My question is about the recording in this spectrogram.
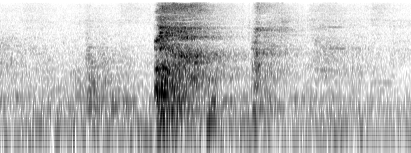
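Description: A person coughing once, about a second in.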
